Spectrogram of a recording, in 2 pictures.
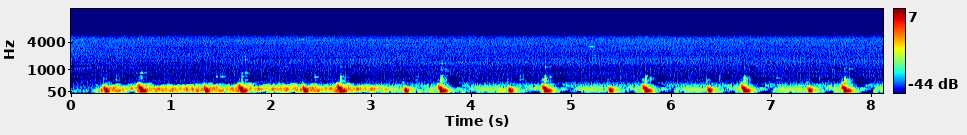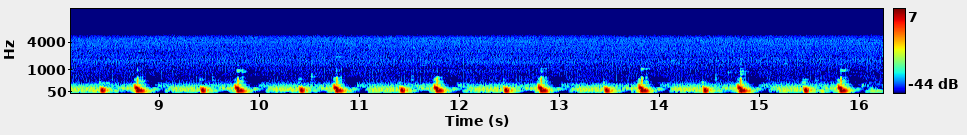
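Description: Steady, regular heartbeat heard through a stethoscope over the aorta of a patient with mitral heart valve disease and signs of pulmonary circulation congestion, paired low thumps repeating about once a second, muffled, with a low hum underneath and no talking.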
